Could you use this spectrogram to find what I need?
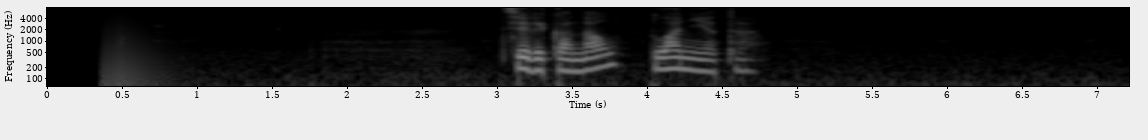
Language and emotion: Russian, neutral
